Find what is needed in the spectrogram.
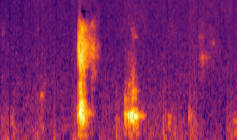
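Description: Two short, breathy noises from a man pausing in his speech, one just under a second in and a smaller one about half a second later.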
